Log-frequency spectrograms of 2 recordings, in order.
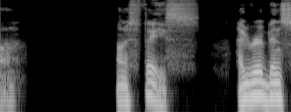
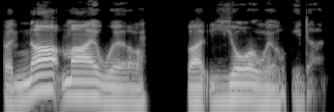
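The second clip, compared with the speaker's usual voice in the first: slow prayer; 3 semitones lower, slower than usual. Acted. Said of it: "But he says".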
